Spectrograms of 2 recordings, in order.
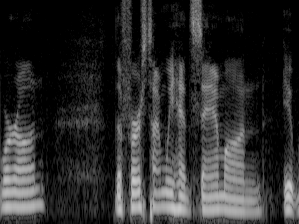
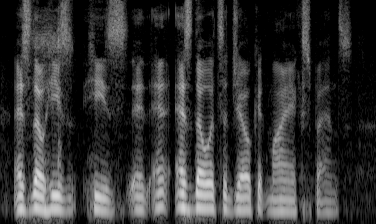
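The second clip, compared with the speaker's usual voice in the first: usual speaking voice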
